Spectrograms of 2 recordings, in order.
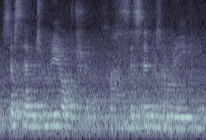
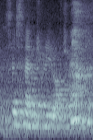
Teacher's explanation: Sesenta, that's probably an anglicized pronunciation of it. Now, if you say sesenta, with a schwa at the end, This is a perfect environment in which to insert an R before a following vowel sound. So instead of having sesentaiocho, you end up with sesentariocho, sesentari.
